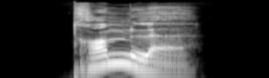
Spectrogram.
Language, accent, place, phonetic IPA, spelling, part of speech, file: German, Germany, Berlin, [ˈtʁɔmlə], trommle, verb, De-trommle.ogg
- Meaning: inflection of trommeln: 1. first-person singular present 2. singular imperative 3. first/third-person singular subjunctive I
